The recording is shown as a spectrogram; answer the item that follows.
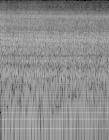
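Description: Steady hissing roar of a hand-held propane torch flame heating the rusted outer sleeve of a seized PTO shaft, to expand the metal and break the rust free.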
